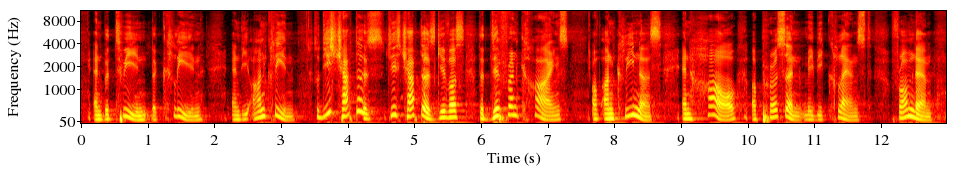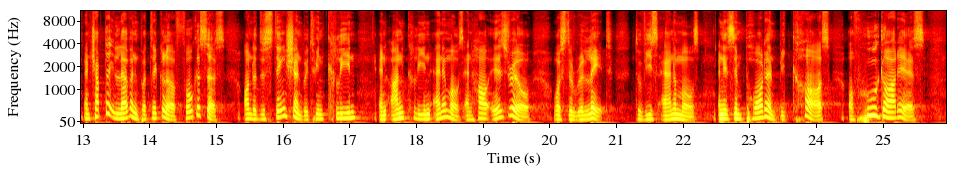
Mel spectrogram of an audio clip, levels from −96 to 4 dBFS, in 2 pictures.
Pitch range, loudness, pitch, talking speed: 120-180 Hz, -20 LUFS, 140 Hz, 140 wpm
